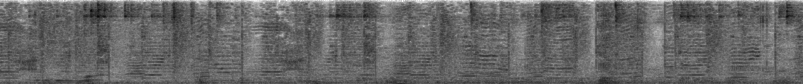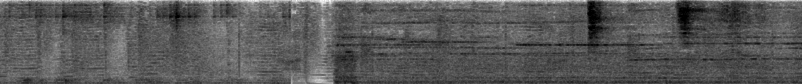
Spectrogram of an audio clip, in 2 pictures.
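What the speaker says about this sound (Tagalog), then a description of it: "First train is almost going home." A train rolls along the rails with a steady, dense rumble and clatter, wheels squealing faintly, continuous and close throughout before a brief dip and a harsher rush near the end.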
